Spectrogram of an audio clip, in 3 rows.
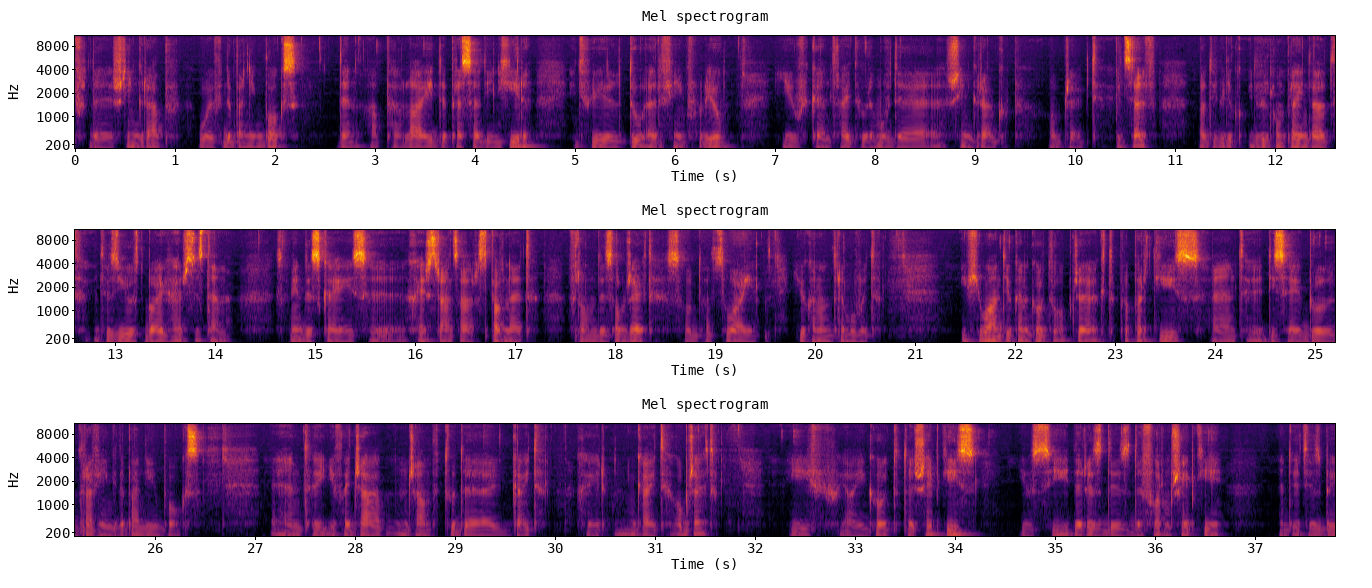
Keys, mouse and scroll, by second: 8.7-23.3 middle drag, 23.3-25.1 drag, 25.1-27.8 middle drag, 27.8 click, 27.9-32.2 middle drag, 32.2 click, 32.4-34.4 middle drag, 34.4-37.8 drag.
